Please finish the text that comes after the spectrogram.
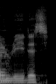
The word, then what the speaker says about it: Norman Reedus: Norman Reedus, yeah.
